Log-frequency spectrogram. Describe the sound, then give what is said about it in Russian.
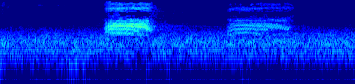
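A crow caws twice, each harsh call lasting about half a second and separated by a short pause, over a steady low background hiss. “Ворона кричит.”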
